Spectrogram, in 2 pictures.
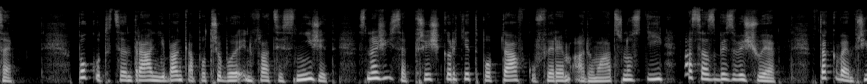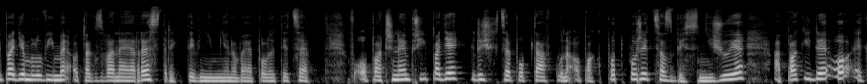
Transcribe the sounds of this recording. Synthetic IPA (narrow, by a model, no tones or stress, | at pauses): ɛ | po̞kut̪t͡sɛnt̪ɾaːlɲiːbaŋkapo̞t̪r̝̥ɛbujɛʔɪnflat͡sɪsɲiːʒɪt̪snaʒiːsɛpr̥ɪʃkr̩cɪt̪po̞p̚t̪aːfkufɪɾɛmʔa̰do̞maːt͡sno̞sciːʔasazbɪzvɪʃujɛft̪ako̞vɛːmpr̥iːpaɟɛmluviːmɛʔo̞t̪aɡzvanɛːɾɛst̪ɾɪkt̪ɪvɲiːmɲɛno̞vɛːpo̞lɪt̪ɪt͡sɛ | fʔo̞pat͡ʃnɛːmpr̥iːpaɟɛɡdɪʃxt͡sɛpo̞p̚t̪aːfkuna̰ʔo̞pakpo̞t̪po̞r̝ɪt̪sazbɪsɲɪʒujɛʔapakjdɛʔo̞ʔɛk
